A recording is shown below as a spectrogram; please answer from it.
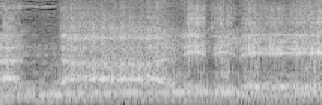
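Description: A man singing a slow song into a microphone with long held notes, over instrumental backing.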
